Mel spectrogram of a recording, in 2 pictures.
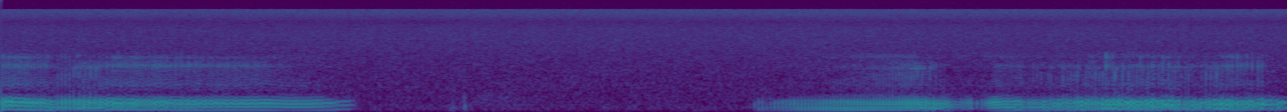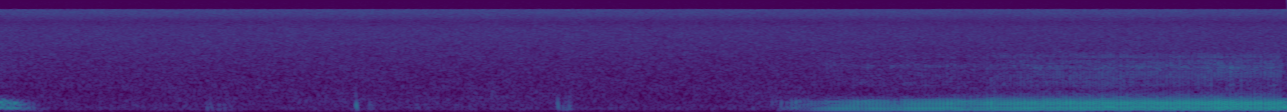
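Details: Sleeping French Bulldog in the morning giving long, rumbling, low snores about two seconds each, with quiet gaps between breaths and faint clicks in the pauses.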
